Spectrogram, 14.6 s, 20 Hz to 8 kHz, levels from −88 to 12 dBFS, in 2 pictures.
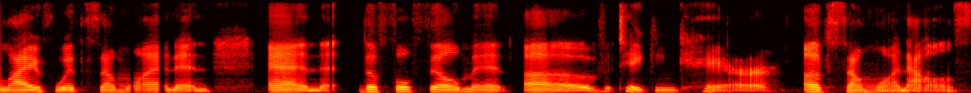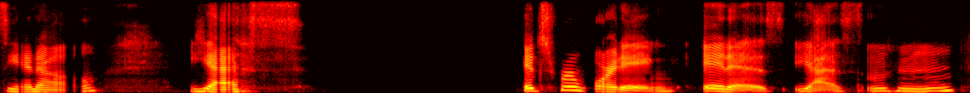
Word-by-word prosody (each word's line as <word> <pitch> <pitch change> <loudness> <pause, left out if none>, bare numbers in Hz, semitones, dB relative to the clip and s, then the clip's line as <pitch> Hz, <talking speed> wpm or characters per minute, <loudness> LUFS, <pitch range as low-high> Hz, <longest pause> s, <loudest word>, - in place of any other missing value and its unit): life 175 +1 +2
with 170 -2 -1
someone, 160 -1 -6
and 105 - -3 0.4
and 155 -4 0 0.2
the 190 +1 +3
fulfillment 180 -2 -1
of 150 -1 0
taking 165 -1 -2
care - - -6 0.2
of 185 -3 +3
someone 175 -2 -3
else, - - -6
you 195 -3 0
know? 180 -4 +1 0.9
Yes. 200 +1 +3 1.6
It's 470 -8 +5
rewarding, 270 - +4 0.2
it 215 -3 +7
is, - - +3
yes, 205 - -1
mhm, 230 +2 0
180 Hz, 90 wpm, -26 LUFS, 165-205 Hz, 1.6 s, it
